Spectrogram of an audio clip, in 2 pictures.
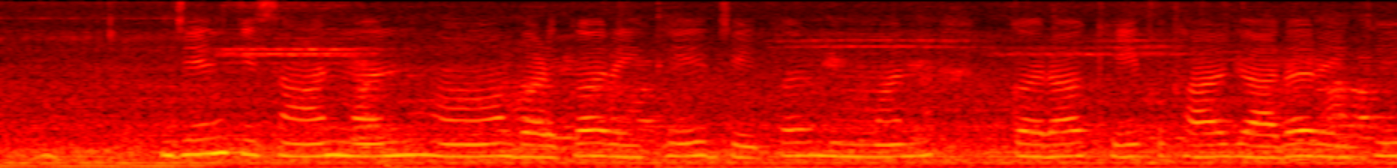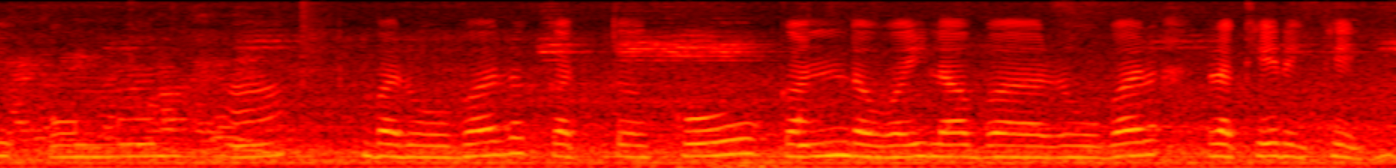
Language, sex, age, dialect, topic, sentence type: Chhattisgarhi, male, 25-30, Eastern, agriculture, statement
